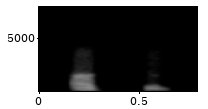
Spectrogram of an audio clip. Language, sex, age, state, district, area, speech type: Nepali, female, 60+, West Bengal, Jalpaiguri, urban, conversation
